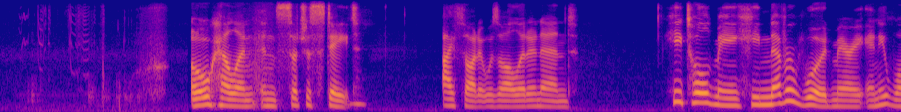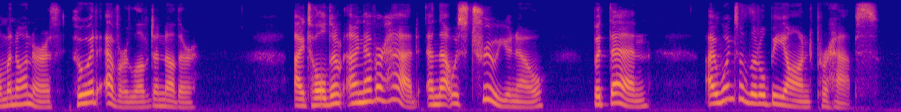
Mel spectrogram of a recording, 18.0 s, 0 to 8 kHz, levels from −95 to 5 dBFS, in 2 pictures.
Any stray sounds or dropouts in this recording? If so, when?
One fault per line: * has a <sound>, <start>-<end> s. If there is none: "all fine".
* has a breath, 0.1-1.7 s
